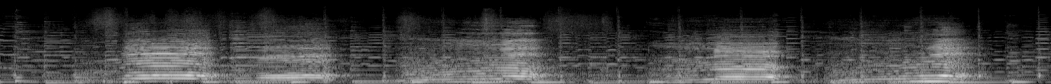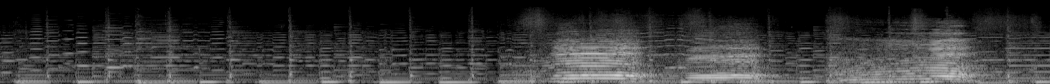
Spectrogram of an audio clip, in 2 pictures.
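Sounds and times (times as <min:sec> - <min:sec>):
fiddle music: 0:00.0 - 0:21.0
calves bawling: 0:00.7 - 0:10.2, 0:15.6 - 0:21.0.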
